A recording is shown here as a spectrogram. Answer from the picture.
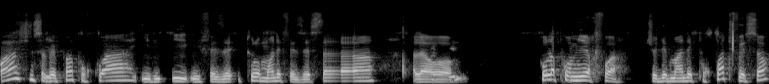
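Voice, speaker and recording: In a dark, mellow tone with very even loudness, the speaker leaves long, frequent pauses, the sound dry and close with no echo. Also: man, fairly high pitch for a man, lively intonation, fairly slow pace. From Burundi. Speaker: university student. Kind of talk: casual chat.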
